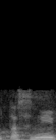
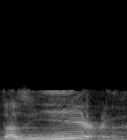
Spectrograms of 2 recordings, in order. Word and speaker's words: تضییع: میں لکھا ہوتا ہے تو لوگ تثنیہ پڑھتے ہیں اسے، تثنیہ اوقات. یہ جو کہتے ہیں وقت کو ضائع کرنا تو وہ تثنیہ پڑھ دیتے ہیں اس کو، وہ تضییع ہے.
